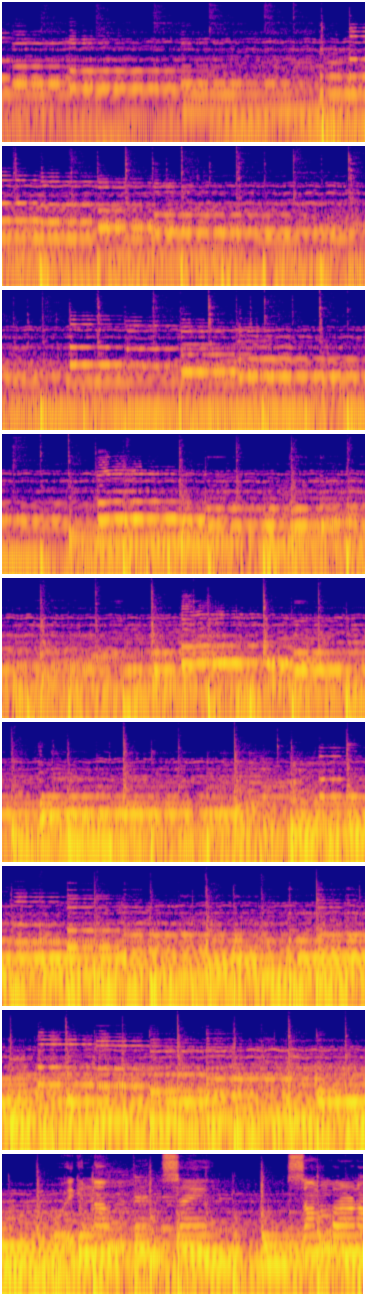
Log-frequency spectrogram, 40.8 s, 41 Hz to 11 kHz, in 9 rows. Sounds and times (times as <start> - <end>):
Steel guitar, slide guitar: 0.0 - 40.8.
